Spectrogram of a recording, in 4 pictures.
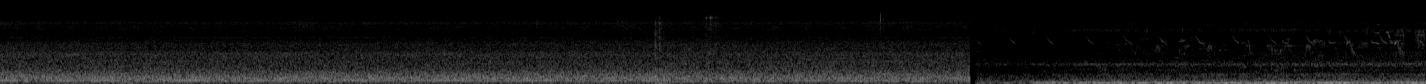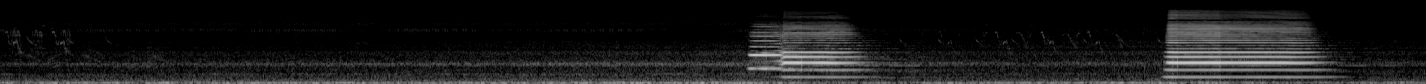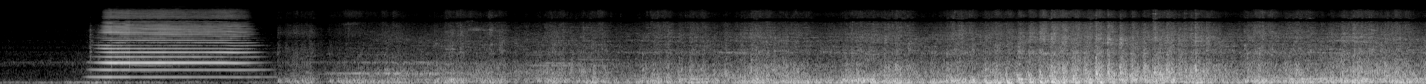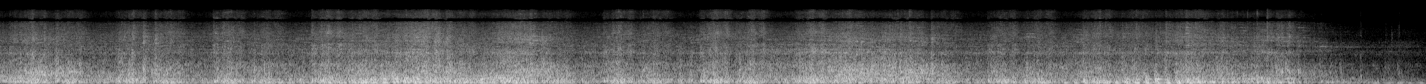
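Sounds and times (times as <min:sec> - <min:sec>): train wheels rushing on rails: 0:00.0 - 0:09.8, 0:28.5 - 0:57.0
locomotive horn blasts: 0:21.8 - 0:23.4, 0:25.9 - 0:27.9, 0:29.4 - 0:32.5.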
